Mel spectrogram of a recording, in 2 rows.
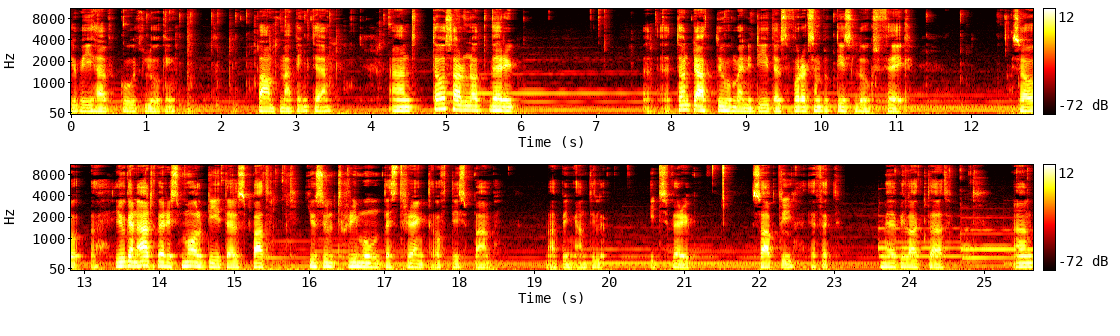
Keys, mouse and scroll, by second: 0.3-3.7 drag, 0.9-5.6 middle drag, 3.7 ctrl+s, 4.7 ctrl+s, 5.2-8.8 drag, 8.8-14.3 middle drag, 9.7-11.8 drag, 14.3-25.6 drag, 16.7 ctrl+s, 23.1 ctrl+s.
